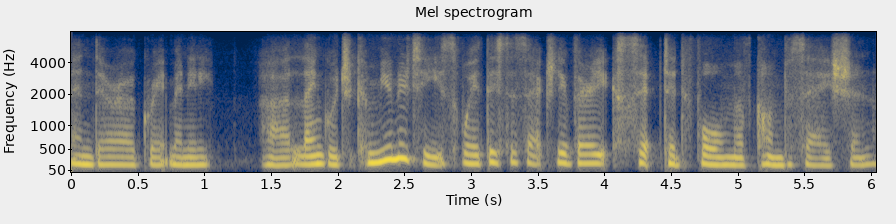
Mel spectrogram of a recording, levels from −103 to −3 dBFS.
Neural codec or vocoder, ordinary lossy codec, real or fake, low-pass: codec, 16 kHz in and 24 kHz out, 0.9 kbps, LongCat-Audio-Codec, fine tuned four codebook decoder; Opus, 24 kbps; fake; 7.2 kHz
